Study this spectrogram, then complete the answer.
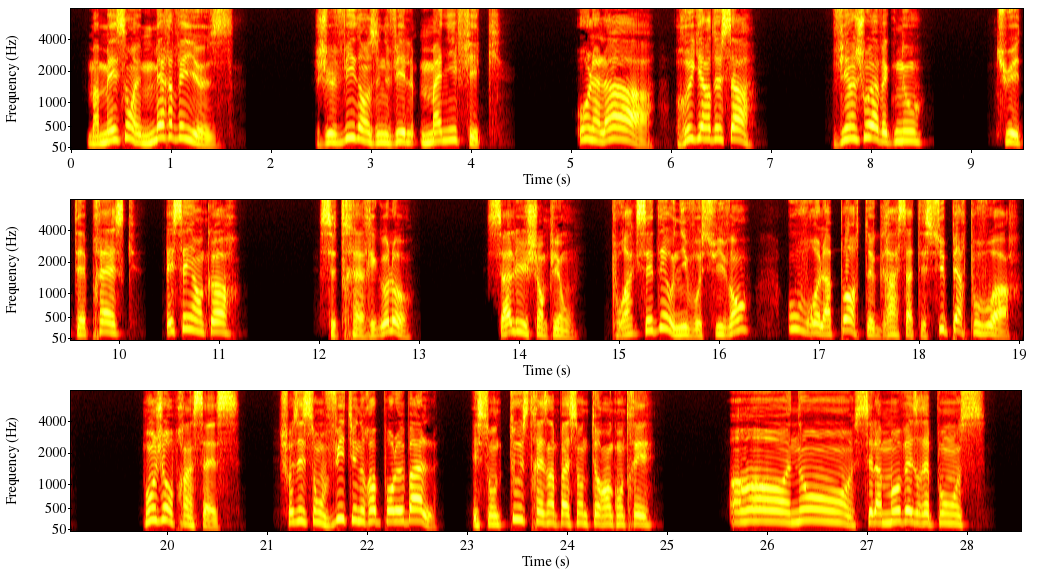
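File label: French male children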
